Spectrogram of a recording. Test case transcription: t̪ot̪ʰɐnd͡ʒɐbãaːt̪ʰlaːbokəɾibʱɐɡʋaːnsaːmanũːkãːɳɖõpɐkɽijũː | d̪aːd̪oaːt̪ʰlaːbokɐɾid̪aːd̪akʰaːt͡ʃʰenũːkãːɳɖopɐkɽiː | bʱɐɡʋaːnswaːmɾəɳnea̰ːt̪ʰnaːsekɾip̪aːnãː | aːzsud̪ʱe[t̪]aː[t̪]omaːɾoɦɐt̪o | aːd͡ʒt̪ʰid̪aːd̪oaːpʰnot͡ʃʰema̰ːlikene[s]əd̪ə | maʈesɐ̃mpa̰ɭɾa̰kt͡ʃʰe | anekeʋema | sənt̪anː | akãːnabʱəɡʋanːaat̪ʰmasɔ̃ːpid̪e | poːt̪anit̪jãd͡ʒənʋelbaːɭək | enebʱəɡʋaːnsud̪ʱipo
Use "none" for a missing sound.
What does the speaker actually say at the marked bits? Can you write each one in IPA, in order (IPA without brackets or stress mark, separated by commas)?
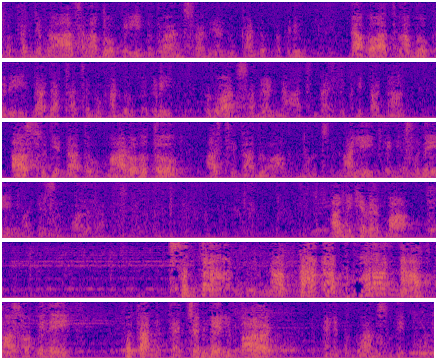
d̪, d̪, s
